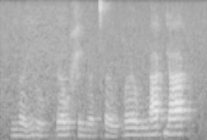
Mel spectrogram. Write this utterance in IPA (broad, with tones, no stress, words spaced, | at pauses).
jə˨˩˦jlu˨˩k̚ɗə˧˥wʂi˨˩ə̯ t̪ʰə˨˩˨wvəː˧wŋa˦˥k̚ja˦˥k̚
